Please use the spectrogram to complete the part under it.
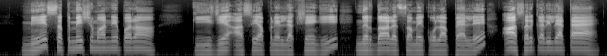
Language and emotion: Dogri, happy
